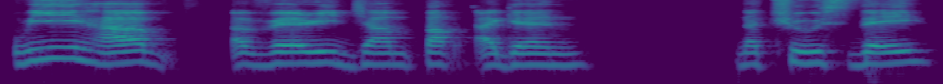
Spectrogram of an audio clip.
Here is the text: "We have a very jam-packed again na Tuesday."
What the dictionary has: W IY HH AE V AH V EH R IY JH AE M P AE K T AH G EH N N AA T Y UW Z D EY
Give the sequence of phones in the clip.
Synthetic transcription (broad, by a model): W IY HH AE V AH V EH R IY JH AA M P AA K AH G EH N N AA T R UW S D EY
